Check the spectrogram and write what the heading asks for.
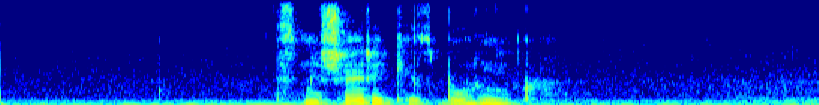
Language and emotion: Russian, sad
